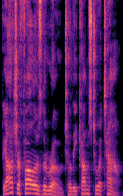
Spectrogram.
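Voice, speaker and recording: A man's voice: fairly high pitch, lively intonation, fairly quick, fairly bright tone. A man narrating a scripted fantasy story as its storyteller.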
